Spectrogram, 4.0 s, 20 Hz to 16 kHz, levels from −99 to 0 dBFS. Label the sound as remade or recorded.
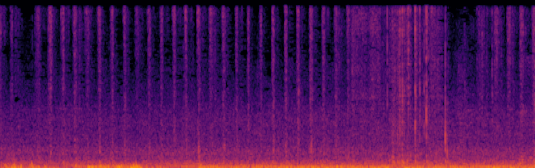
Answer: recorded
